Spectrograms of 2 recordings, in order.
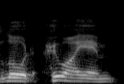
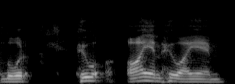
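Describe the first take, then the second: First: Slower and louder, each word placed; carefully restated line, louder and slow; corrected quote. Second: Said in the usual way. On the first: Retold or imitated. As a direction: reread "Lord, who I am" deliberately, louder, slowing down. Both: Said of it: "Sorry, he said".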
